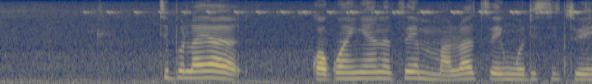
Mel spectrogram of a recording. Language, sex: Southern Sotho, female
